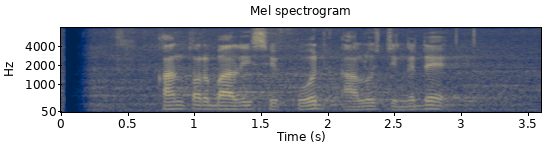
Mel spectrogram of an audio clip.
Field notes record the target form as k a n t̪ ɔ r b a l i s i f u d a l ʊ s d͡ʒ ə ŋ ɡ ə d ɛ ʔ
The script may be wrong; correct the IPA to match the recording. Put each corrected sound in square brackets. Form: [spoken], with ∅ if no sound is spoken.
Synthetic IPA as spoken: k a n t̪ ɔ r b a l i s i f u d a l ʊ s d͡ʒ ə ŋ ɡ ə d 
